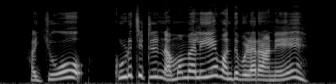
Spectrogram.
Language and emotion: Tamil, disgusted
